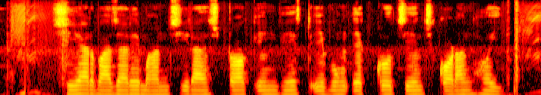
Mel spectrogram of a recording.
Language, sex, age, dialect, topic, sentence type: Bengali, male, 18-24, Rajbangshi, banking, statement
